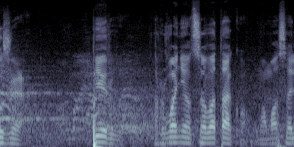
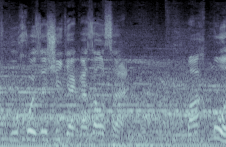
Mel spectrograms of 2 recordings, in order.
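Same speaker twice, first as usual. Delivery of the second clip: higher, louder fast-breaking play-by-play; excited commentary; 7 semitones higher, 11 dB louder than usual. Real, not acted. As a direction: erupt at the knockout. Commentator reacts to sudden knockout.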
